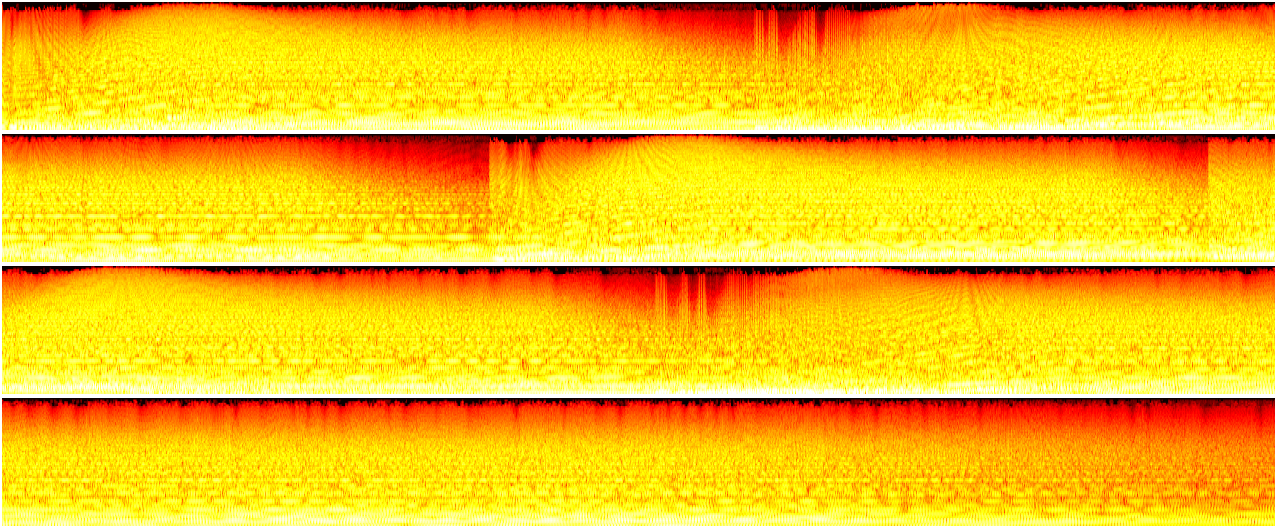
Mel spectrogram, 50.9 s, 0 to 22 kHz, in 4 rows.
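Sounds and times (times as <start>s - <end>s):
JupiterX medium portamento glide: 0.0s - 50.9s.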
